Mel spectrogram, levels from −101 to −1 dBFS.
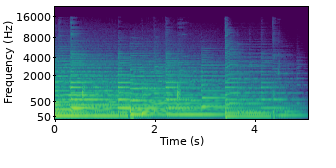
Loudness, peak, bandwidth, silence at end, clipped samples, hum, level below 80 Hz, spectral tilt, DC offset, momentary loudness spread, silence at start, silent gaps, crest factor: -24 LUFS; -6 dBFS; 11.5 kHz; 0.05 s; under 0.1%; none; -34 dBFS; -8 dB/octave; under 0.1%; 13 LU; 0 s; none; 16 dB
